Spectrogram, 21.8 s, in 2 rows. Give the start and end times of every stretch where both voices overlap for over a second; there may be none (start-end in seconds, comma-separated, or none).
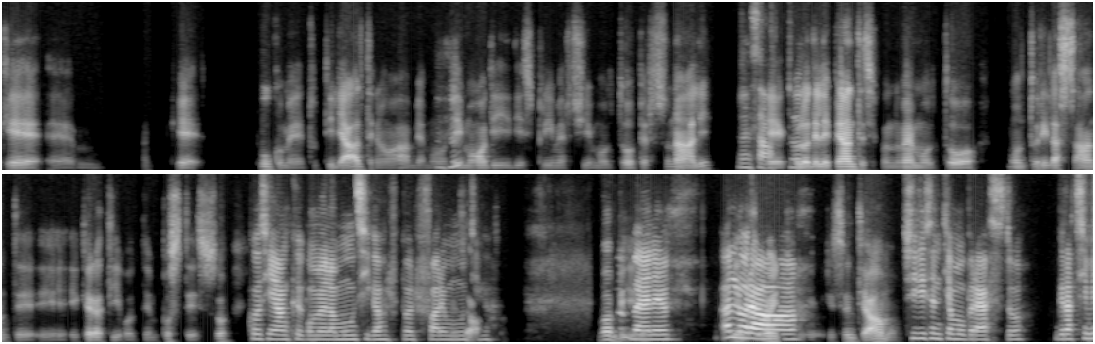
none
